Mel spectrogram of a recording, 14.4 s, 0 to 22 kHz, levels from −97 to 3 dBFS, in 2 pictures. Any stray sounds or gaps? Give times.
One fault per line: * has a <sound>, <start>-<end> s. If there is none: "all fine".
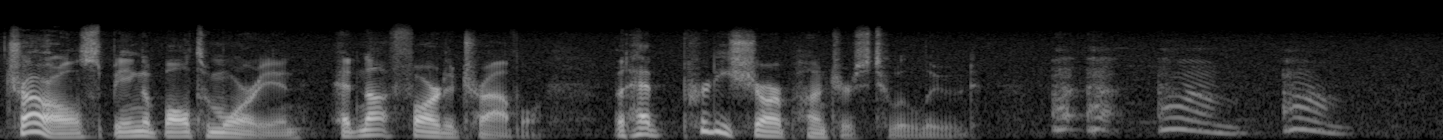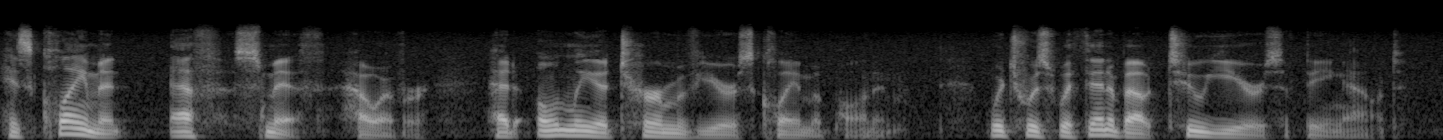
* has a throat clearing, 5.2-6.8 s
